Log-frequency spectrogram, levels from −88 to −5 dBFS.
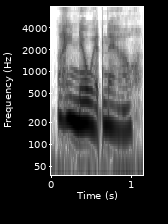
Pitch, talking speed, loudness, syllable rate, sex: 185 Hz, 210 wpm, -13 LUFS, 4.2 syllables/s, female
